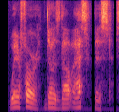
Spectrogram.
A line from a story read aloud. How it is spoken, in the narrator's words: said the sultan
